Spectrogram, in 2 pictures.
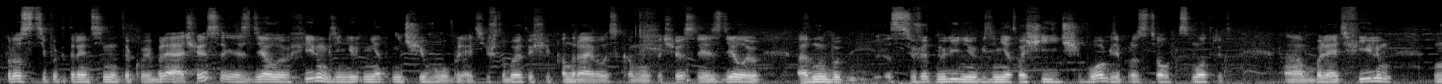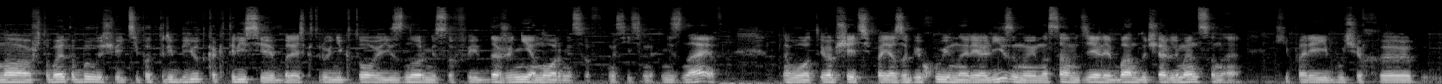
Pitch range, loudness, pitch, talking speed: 105-115 Hz, -20 LUFS, 110 Hz, 175 wpm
